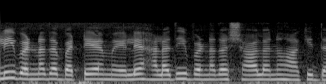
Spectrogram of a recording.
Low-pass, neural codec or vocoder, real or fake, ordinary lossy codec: 7.2 kHz; none; real; none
